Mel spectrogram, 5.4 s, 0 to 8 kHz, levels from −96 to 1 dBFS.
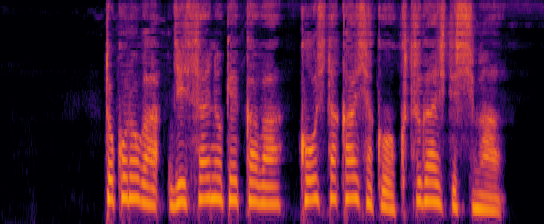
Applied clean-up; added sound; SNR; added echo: neural mask model Resemble Enhance denoiser.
